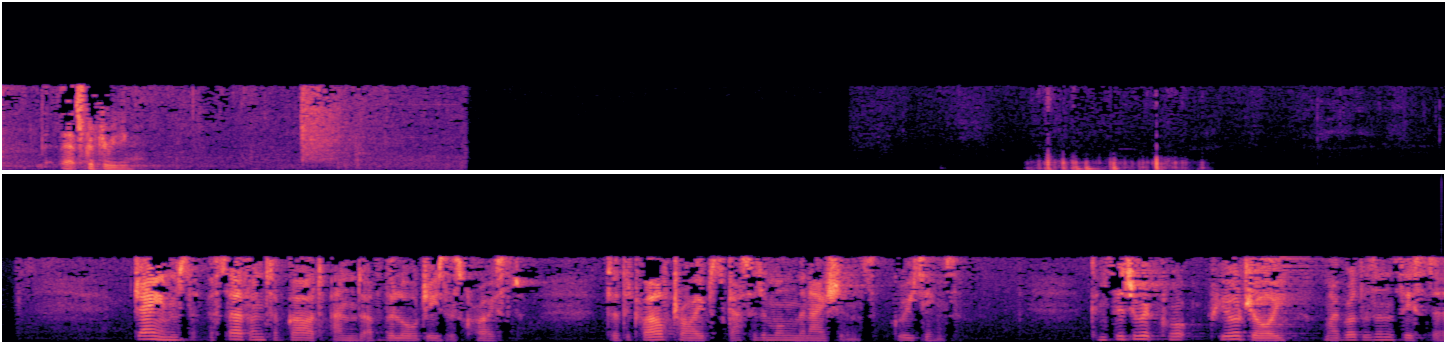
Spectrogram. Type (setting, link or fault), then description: setting, large echoing room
